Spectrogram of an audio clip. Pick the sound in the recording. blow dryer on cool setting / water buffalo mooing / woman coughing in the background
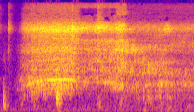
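blow dryer on cool setting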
